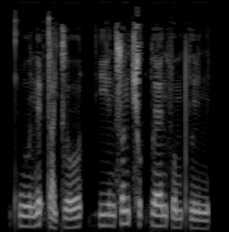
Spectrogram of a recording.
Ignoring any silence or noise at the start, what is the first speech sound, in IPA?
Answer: kʰ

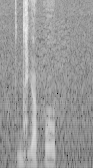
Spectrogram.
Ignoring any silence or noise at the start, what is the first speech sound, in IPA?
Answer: d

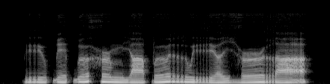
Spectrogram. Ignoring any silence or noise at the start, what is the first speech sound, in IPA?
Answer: rʲ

